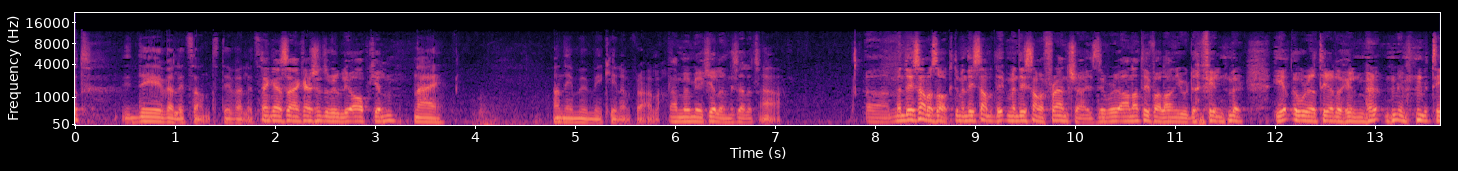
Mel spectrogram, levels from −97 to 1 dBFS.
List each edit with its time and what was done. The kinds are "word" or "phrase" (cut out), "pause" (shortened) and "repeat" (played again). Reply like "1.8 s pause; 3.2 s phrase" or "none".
3.3 s pause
